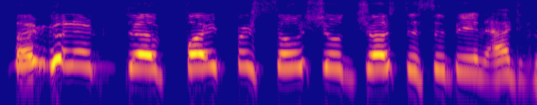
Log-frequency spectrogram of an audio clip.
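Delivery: very high, loud squeaky caricature; mock an eager activist in an exaggerated falsetto. Mocks a would-be academic activist.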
